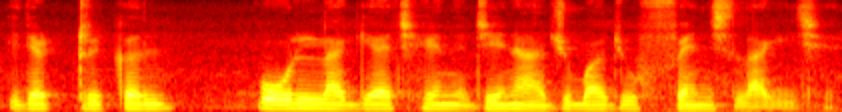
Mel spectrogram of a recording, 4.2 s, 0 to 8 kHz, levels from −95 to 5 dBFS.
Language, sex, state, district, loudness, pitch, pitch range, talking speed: Gujarati, male, Gujarat, Valsad, -17 LUFS, 115 Hz, 105-120 Hz, 140 wpm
